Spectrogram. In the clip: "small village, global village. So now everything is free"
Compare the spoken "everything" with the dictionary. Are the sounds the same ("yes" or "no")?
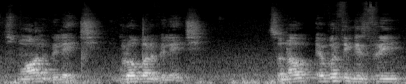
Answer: no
